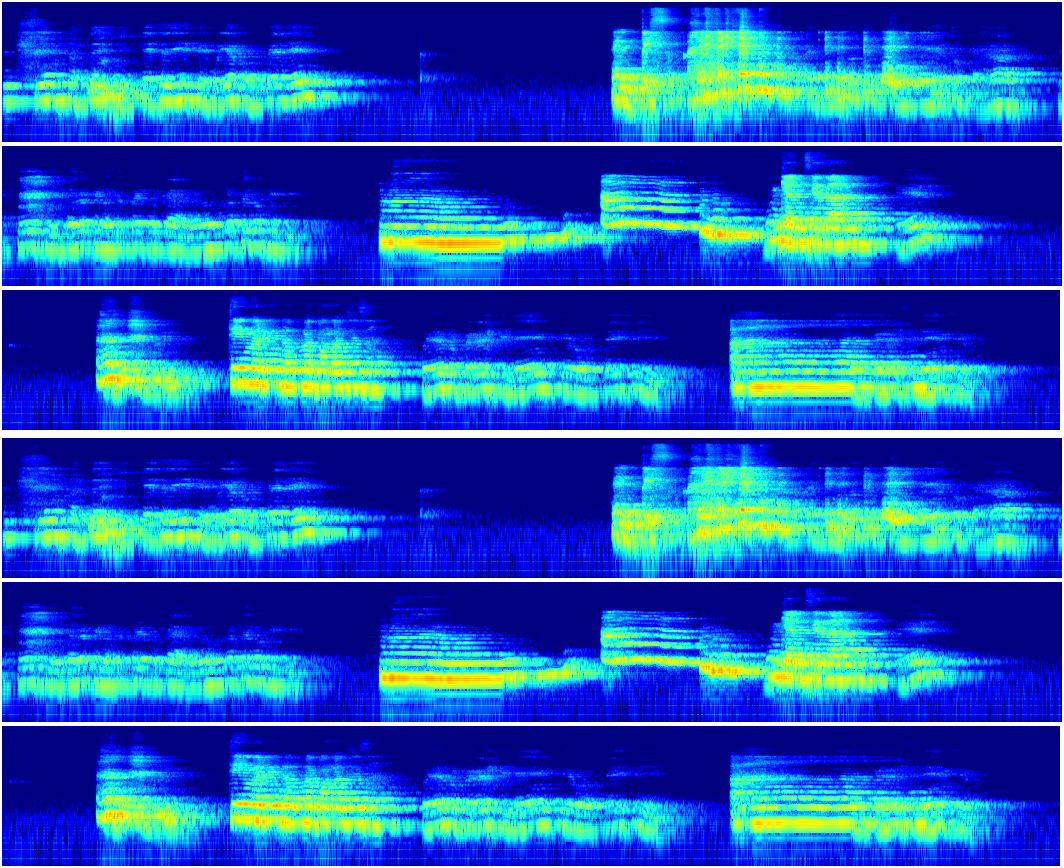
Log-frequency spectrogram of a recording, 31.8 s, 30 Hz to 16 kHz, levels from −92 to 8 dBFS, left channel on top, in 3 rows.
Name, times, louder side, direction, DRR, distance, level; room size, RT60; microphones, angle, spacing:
voice 1, 0.3-3.3 7.8-10.2 10.6-13.5 18.2-19.1 19.5-20.0 22.2-23.1 25.4-27.8 29.7-30.9, left 1 dB, 60° left, -5 dB, 1.1 m, -42 dB
voice 2, 6.1-7.8 8.3-8.4 8.8-8.9 10.8-11.0 14.4-16.3 16.6-17.9 18.2-19.2 22.1-22.8 23.5-25.0 28.5-30.5, equal, 75° left, -4 dB, 2.0 m, -29 dB
5.2 x 4.9 x 6.2 m, 1.2 s
head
